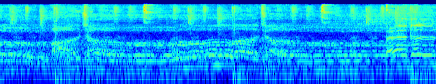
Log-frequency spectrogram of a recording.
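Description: Devotional manqabat music: voices chanting long held, slowly gliding notes without clear words over a low sustained backing. Near the end a voice slides upward into the next sung line.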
